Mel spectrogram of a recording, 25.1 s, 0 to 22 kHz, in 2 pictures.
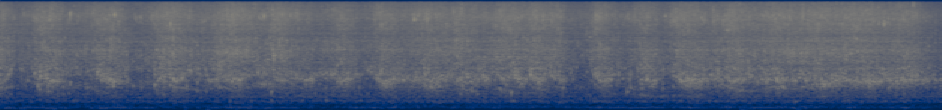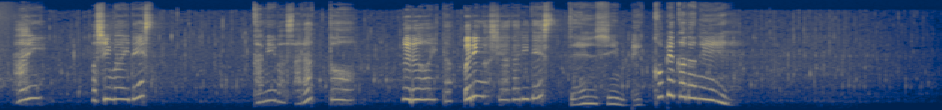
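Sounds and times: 
water poured to rinse someone's feet: 0:00.0 - 0:12.8
speech: 0:13.9 - 0:14.7, 0:16.0 - 0:22.4.

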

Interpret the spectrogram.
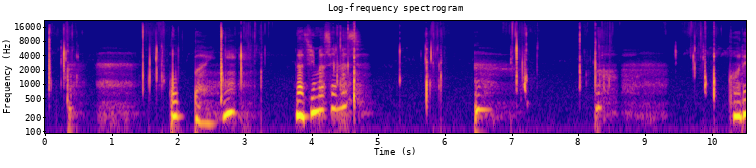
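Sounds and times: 
thick seaweed-based lotion pouring onto the chest: 0:00.0 - 0:00.6, 0:01.4 - 0:03.5, 0:04.2 - 0:06.1, 0:06.8 - 0:08.6, 0:09.4 - 0:10.3
speech: 0:01.9 - 0:03.0, 0:03.8 - 0:04.8, 0:10.4 - 0:10.5.

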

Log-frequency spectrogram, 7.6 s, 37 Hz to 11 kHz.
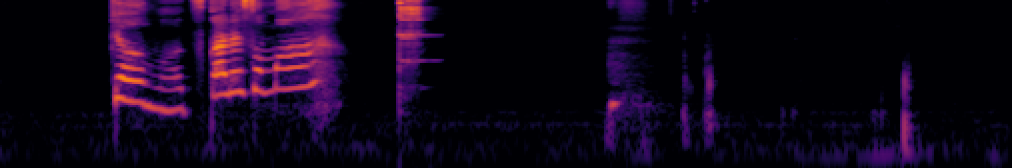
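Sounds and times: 
speech: 0:00.9 - 0:02.6
drinking glasses clinking in a toast: 0:03.0 - 0:03.4.

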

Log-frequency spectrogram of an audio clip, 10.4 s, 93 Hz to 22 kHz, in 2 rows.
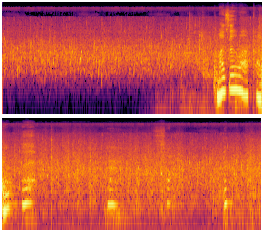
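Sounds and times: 
water pouring to rinse a man's broad back: 0:03.0 - 0:10.3
speech: 0:04.3 - 0:05.9, 0:07.3 - 0:07.6, 0:09.6 - 0:09.9.

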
